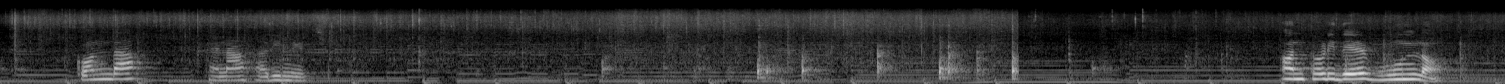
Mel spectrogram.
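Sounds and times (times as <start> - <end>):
vegetables sizzling in hot oil: 0.0 - 15.0
wooden spatula scraping a pan: 6.0 - 10.1.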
